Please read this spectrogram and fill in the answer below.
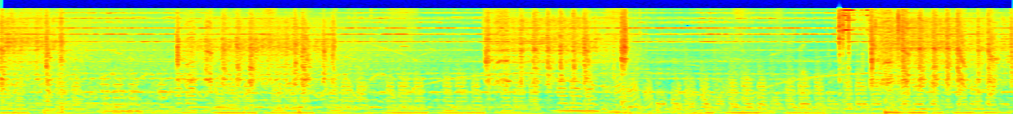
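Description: Tense film score over a car's starter cranking the engine in several attempts, each with a rising whine, without the engine catching: the car won't start.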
